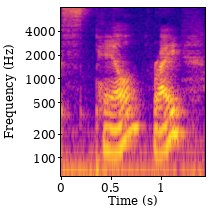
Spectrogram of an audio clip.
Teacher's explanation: Acuérdate spell con una S bien clarita sin vocal anterior.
